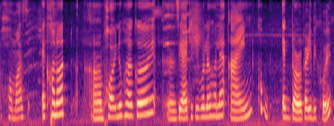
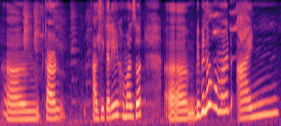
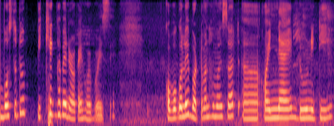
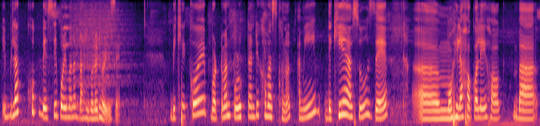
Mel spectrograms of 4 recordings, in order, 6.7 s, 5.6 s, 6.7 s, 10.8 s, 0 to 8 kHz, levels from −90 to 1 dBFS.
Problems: background sounds at intervals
